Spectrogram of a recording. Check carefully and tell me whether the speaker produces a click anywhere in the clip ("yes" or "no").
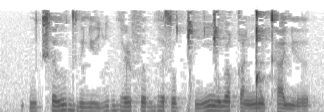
yes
